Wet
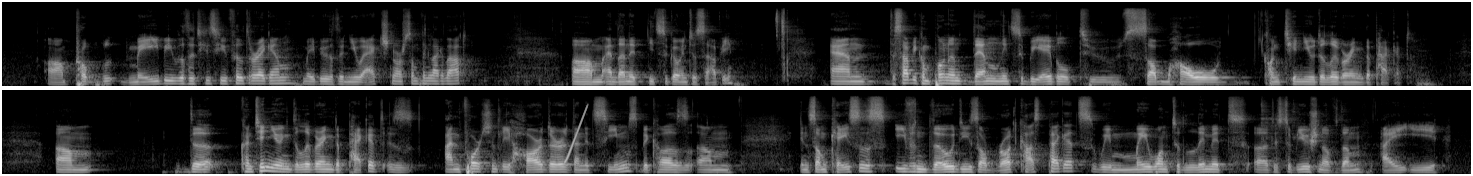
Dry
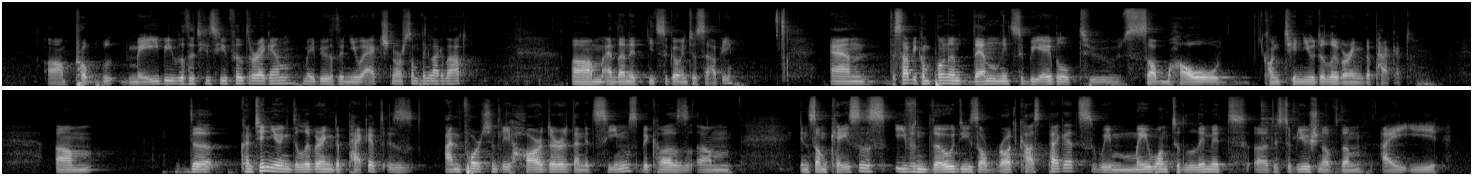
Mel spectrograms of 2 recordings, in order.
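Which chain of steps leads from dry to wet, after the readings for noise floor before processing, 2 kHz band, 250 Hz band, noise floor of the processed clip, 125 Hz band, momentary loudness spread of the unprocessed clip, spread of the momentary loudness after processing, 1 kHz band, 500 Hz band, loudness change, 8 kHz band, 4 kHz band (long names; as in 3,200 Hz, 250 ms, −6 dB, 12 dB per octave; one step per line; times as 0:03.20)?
−59 dBFS, +0.5 dB, 0.0 dB, −59 dBFS, 0.0 dB, 10 LU, 10 LU, 0.0 dB, 0.0 dB, 0.0 dB, +0.5 dB, +0.5 dB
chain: sound drawn into the spectrogram rise, 0:20.31–0:20.55, 510–11,000 Hz −22 dBFS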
